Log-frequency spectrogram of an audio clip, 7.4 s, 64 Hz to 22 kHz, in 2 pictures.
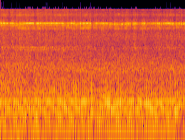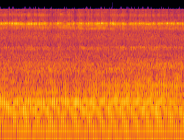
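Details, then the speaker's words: Craftsman Eager One 4HP Tecumseh 20-inch push mower after carburetor replacement: steady drone with a thin, tinny buzz on top; owner suspects a small thin metal bracket or inner sheet metal vibrating, not confirmed. "it's a car like a metal small little metal thin bracket vibrating that's what it sounds like"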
